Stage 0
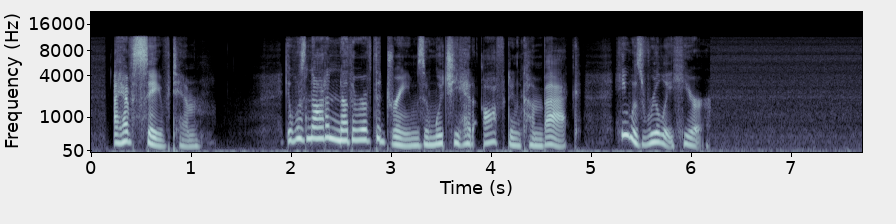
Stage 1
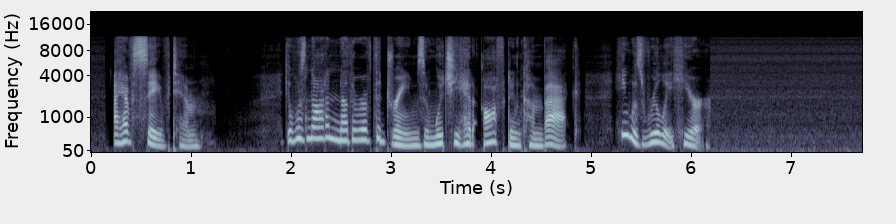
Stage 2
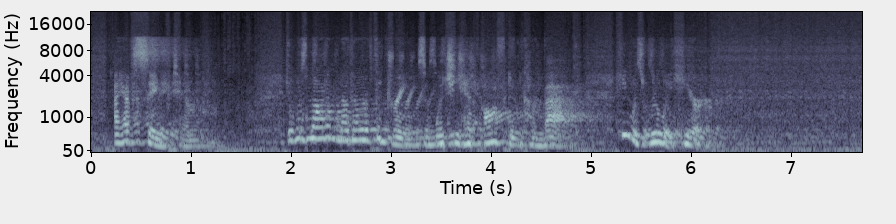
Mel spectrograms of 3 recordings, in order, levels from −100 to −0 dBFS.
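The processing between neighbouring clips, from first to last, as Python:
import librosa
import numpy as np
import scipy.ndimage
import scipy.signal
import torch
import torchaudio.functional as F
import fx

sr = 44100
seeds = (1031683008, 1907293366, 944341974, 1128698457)

y1 = scipy.signal.sosfilt(scipy.signal.butter(2, 42.0, 'highpass', fs=sr, output='sos'), x)
y1 = fx.dynamic_eq(y1, sr, hz=1000.0, q=0.84, threshold_db=-33.0, ratio=4.0, max_db=3)
y1 = fx.rider(y1, sr, range_db=4, speed_s=0.5)
y1 = y1 * librosa.db_to_amplitude(-4.5)
y2 = y1 + 0.5 * 10.0 ** (-39.0 / 20.0) * np.sign(y1)
y2 = fx.echo_feedback(y2, sr, ms=108, feedback_pct=52, wet_db=-10.0)
y2 = fx.ensemble(y2, sr)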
